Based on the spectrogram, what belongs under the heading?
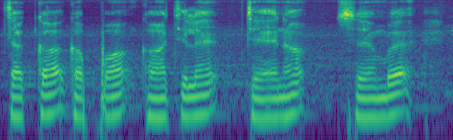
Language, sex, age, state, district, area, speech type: Malayalam, male, 60+, Kerala, Pathanamthitta, rural, spontaneous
